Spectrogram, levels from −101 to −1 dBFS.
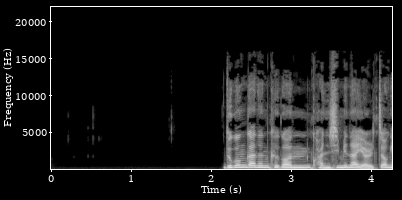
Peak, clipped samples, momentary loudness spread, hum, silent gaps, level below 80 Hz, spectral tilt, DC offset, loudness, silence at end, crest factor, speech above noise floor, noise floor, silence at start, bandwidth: -4 dBFS; under 0.1%; 5 LU; none; none; -60 dBFS; -5 dB/octave; under 0.1%; -18 LUFS; 0 s; 16 dB; 70 dB; -86 dBFS; 2.15 s; 13 kHz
